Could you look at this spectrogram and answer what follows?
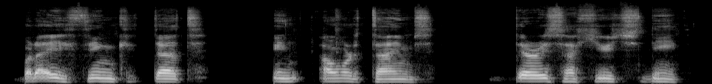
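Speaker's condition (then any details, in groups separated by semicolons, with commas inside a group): ALS; voice severely damaged, hard to understand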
